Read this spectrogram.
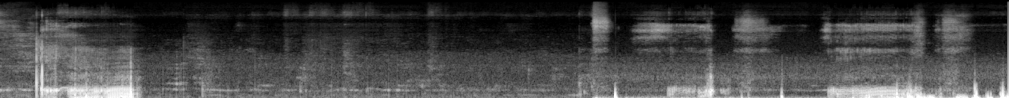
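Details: French bulldog snoring: a brief snorting snore, a long silence, then irregular snuffling snores and snorts typical of a flat-faced dog.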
